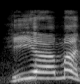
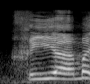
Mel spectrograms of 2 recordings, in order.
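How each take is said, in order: First: It starts with a breathy h sound. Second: It starts with a rasping kh sound. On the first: "Kalau tuan-tuan keluar angin, hiyamah jadi huruf ha pula" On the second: "Kalau tuan-tuan keluar air, dia jadi khiyamah jadi huruf kha pula"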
